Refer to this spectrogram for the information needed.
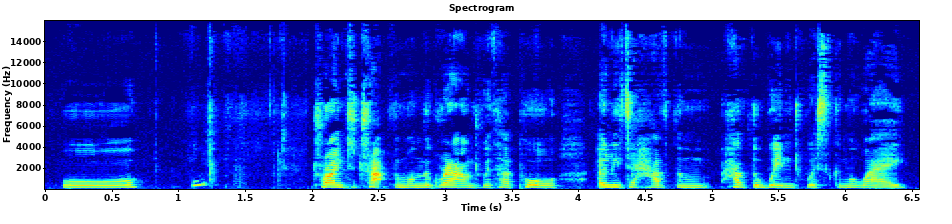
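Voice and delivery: ordinary delivery

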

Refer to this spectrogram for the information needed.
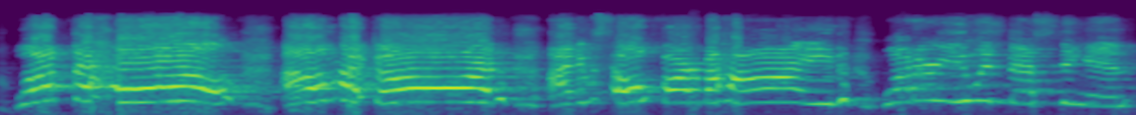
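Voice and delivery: hammed-up alarm at falling behind; mock panicked shout. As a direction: speaker shouting to fellow top earners in mock panic. Peers panic on private chat.

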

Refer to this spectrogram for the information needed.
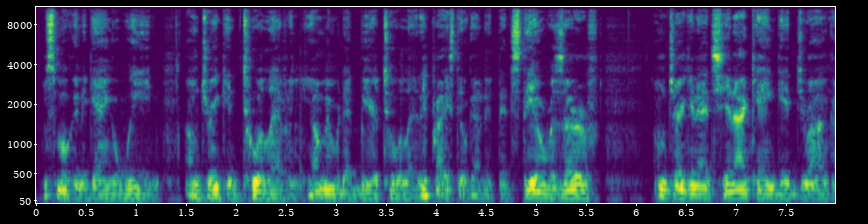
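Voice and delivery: ordinary delivery

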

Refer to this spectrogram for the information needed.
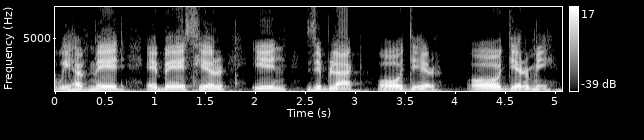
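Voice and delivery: put-on terrible Russian accent. Player narrating day thirty-two outside the vault, bad Russian accent. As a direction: put on a hammy Russian accent, measured and deliberate. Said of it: "Why are you talking in terrible Russian accent again?".

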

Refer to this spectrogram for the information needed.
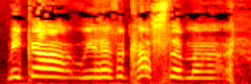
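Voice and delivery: high, loud delighted cry; excited shout. Acted. Shopkeeper calls out to wife.

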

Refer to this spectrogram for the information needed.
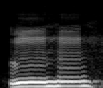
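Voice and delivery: grandma's warning; sassy disapproving mm-hmm. Acted. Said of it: "You're like".

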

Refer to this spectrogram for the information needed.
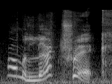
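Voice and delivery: high playful squeal of delight; silly falsetto outburst. Pretend. Playful echo of weapon name.

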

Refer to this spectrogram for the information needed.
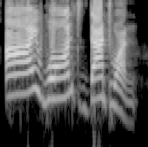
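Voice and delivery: put-on loud, drawn-out childish demand; shouted demand. A narrator's reading. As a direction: shout it slowly, leaning on each word. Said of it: "shouted Anil".

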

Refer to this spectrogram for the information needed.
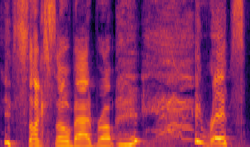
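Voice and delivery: words squeezed through helpless laughter; cracking up. Real, not acted. Streamer mocks the owner on screen, cracking up. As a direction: laugh so hard you can barely talk.

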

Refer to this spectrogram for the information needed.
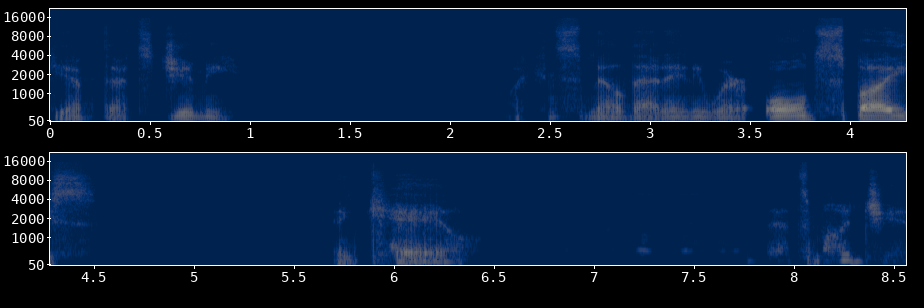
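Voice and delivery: soft, hushed swooning; mock dreamy murmur. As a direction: whisper it like a lovesick fan. Mock sniffing Jim lovingly.

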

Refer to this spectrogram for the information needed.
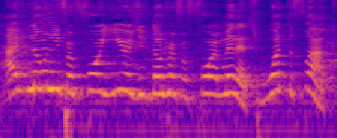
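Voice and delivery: hammed-up high-pitched outrage at a friend; indignant. Telling off a friend of four years, indignant. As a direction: argue it high, an exasperated retold protest.

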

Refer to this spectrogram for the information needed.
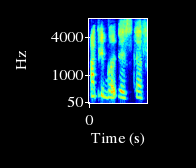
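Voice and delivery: ordinary delivery

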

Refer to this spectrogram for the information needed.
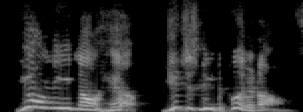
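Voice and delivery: soaring preacher cry; preaching high and loud. Real, not acted. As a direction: lift the voice way up and exhort. Preacher exhorting congregation.

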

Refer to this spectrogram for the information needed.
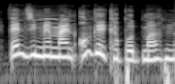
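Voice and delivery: put-on high, indignant boy's warning; calling out a threat. A narrator's reading. Boy threatening the horse for his uncle, calling out. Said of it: "rief er".

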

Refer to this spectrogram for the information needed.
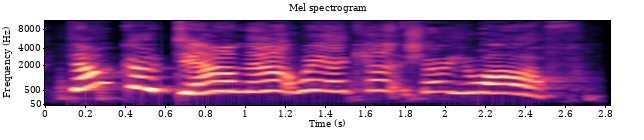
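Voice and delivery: high, loud protesting wail; calling after a pet. Real, not acted. Owner trying to show off her cat, high loud protest. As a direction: plead loudly in high-pitched pet talk. Mock-scolding the cat walking away.

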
